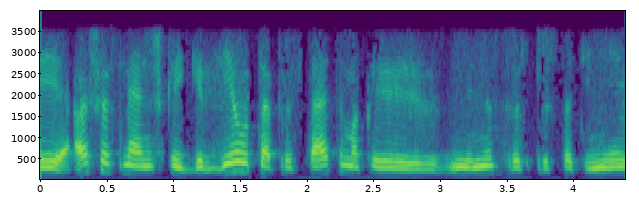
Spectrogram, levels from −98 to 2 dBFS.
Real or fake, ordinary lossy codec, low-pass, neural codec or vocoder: real; AAC, 16 kbps; 3.6 kHz; none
